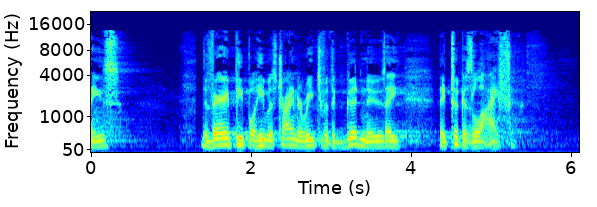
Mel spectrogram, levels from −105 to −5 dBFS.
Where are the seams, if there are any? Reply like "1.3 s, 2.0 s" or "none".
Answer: 1.3 s, 3.7 s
